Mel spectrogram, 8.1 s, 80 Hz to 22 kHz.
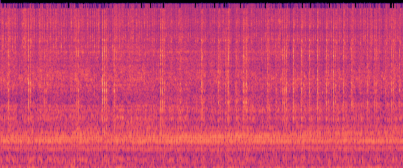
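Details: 2002 Volvo XC70 running rough at idle with irregular heavy knocks and stumbles; misfire reported by previous owner as a dropped piston right after a timing belt job.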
